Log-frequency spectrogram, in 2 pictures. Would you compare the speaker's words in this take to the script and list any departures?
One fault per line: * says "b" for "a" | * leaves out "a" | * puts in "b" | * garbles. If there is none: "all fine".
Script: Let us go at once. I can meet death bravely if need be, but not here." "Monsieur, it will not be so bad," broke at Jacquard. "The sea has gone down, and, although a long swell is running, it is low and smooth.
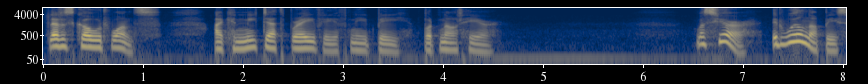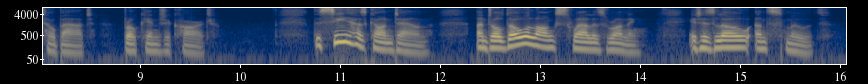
* says "in" for "at"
